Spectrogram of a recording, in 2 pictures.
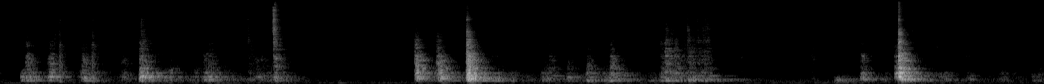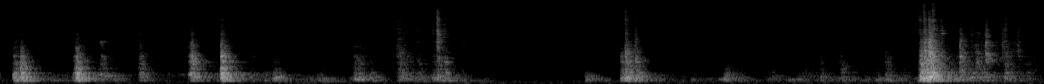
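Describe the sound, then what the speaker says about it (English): Working on an Opel GT door to take out six screws and lift off the window rail brings scattered close clunks, rattles and knocks separated by short quiet gaps. "So we'll take those 6 screws out."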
